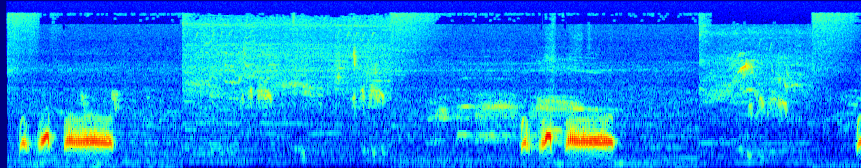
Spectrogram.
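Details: Spotted dove decoy giving the 'thúc' call used to lure wild doves for trapping: two low cooing phrases, each two short notes then a long steady coo, about five seconds apart, with faint higher bird chirps between.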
